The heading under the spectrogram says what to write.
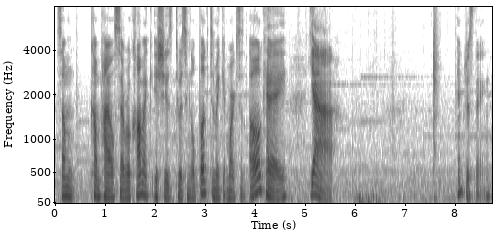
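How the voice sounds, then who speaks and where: A man chatting casually as a livestream host, musing aloud in halting, repeated phrases. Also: medium pitch, expressive, fairly bright tone, soft background music. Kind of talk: casual livestream chat while learning a language.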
